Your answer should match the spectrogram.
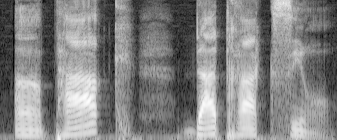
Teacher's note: Notice we do say the C in park because C is one of the consonants we normally pronounce at the end of words.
